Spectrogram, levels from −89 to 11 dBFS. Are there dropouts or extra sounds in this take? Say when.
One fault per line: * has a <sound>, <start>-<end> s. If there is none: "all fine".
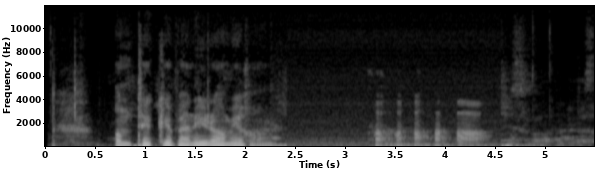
* has a laugh, 3.2-4.5 s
